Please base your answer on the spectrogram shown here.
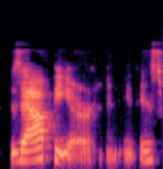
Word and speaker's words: Zapier: Now you can use things like Zapier, and it is pronounced Zapier.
